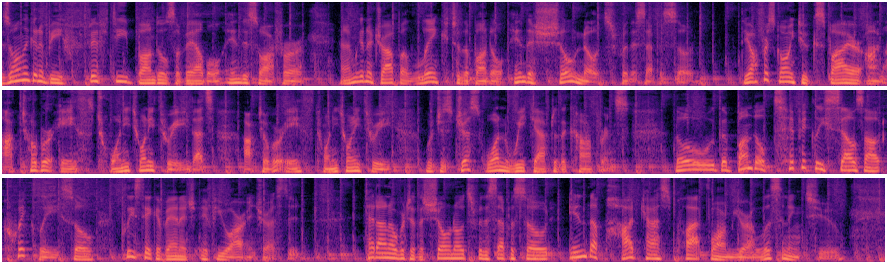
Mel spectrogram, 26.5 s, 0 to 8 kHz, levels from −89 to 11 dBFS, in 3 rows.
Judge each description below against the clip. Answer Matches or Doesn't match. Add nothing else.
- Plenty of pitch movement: Matches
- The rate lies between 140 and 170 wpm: Doesn't match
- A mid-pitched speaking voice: Doesn't match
